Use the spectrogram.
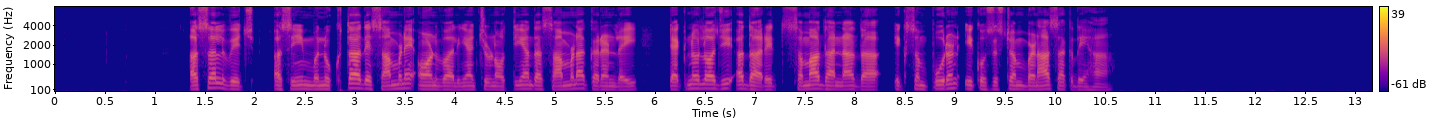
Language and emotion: Punjabi, neutral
